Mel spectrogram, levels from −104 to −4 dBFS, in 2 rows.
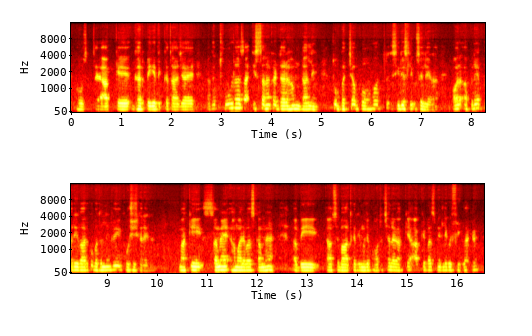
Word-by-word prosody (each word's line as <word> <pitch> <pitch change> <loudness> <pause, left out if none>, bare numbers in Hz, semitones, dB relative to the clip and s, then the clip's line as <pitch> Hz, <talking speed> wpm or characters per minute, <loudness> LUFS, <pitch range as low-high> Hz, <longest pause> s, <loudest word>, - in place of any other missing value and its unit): हो 120 - 0
सकता - - -11
है - - +6
आपके 125 +1 +4
घर 130 -1 +2
पे 125 - +4
ये 130 - +8
दिक्कत 125 0 -8
आ 120 -1 +1
जाए।" 120 0 +2 0.3
अगर 145 +6 -11
थोड़ा-सा 175 +1 +2
इस 145 - 0
तरह 155 -2 +3
का - - +2
डर 135 0 +5
हम 135 +1 +4
डालें, 125 0 0 0.4
तो - - 0
बच्चा 130 +5 -1
बहुत 140 +4 -5
सीरियसली 145 +1 +1
उसे 135 - -2
लेगा 110 -2 -5 0.3
और - - +1
अपने 165 +3 -2
परिवार 135 -1 +2
को 160 - -8
बदलने 135 0 +1
की 155 0 0
कोशिश 125 0 -3
करेगा। 110 0 -13 0.5
बाकी 130 +2 +4 0.2
समय 140 +1 +4
हमारे 130 0 +5
पास 130 0 +1
कम 125 +1 +2
है, 140 -1 +2 0.4
अभी 125 0 +3 0.2
आपसे 125 +2 -3
बात 120 -1 +1
करके 125 -1 -6
मुझे 125 +1 +1
बहुत 120 -2 -10
अच्छा 140 +1 -6
लगा, 130 -2 0
क्या 145 - -7
आपके 140 - -7
पास 135 0 -6
मेरे 135 -1 -4
लिए 135 - -4
कोई 130 - -1
फ़ीडबैक 130 +2 -9
है? 140 +1 -10
130 Hz, 195 wpm, -20 LUFS, 125-140 Hz, 0.5 s, ये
